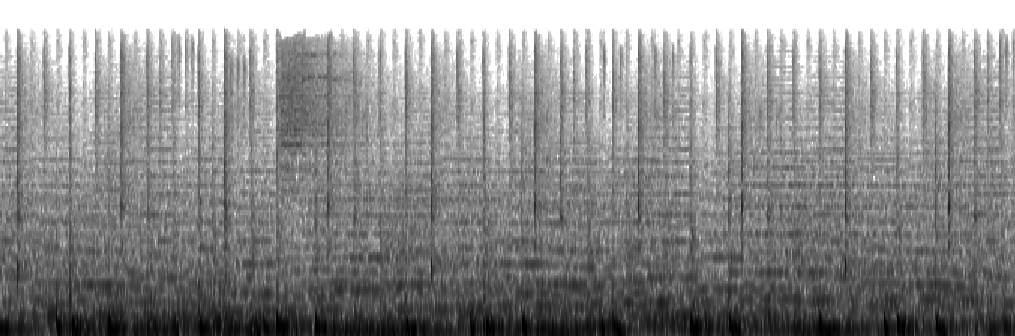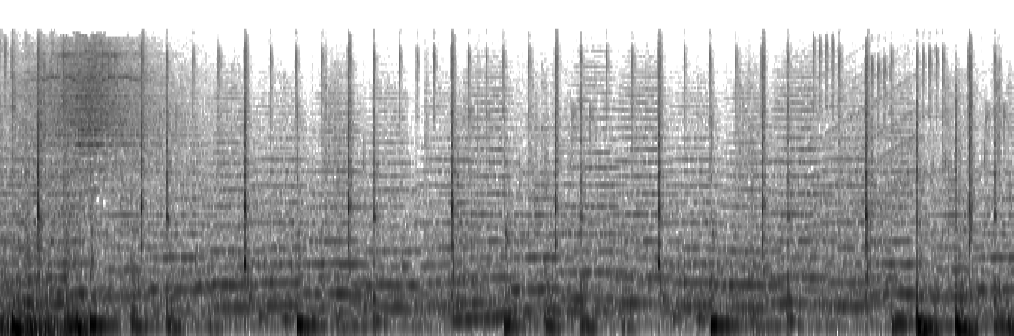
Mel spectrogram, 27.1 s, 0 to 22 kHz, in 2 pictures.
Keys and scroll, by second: 10.0 Tab, 11.2 Tab, 20.4 Tab.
